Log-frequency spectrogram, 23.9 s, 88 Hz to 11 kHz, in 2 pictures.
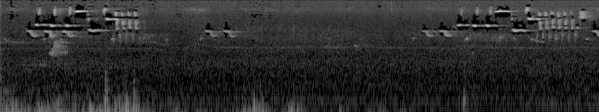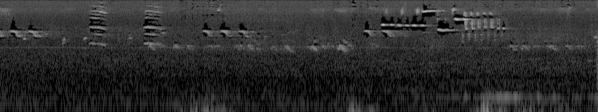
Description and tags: Beethoven Bird - self-explanatory. Three chirps: at beginning of recording, at -14 seconds and -4 seconds. Recorded with Tascam DR-40 and reprocessed to remove background noise. If anyone knows the species for this distinctive call, please post.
